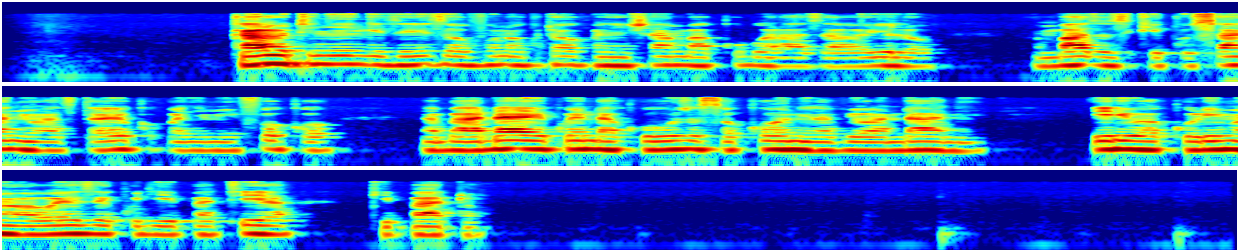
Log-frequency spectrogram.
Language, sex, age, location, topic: Swahili, male, 25-35, Dar es Salaam, agriculture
